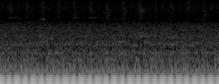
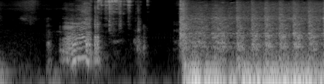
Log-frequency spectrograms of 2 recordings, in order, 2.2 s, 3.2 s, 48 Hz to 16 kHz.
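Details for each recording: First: 2000 GMC 1500 parked 4 years with rodent-chewed wiring, fuel injection cleaner added: low, uneven idle with steady stumble, one cylinder missing, 40 psi oil pressure and charging; traced to a loose spark plug wire. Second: 2000 GMC 1500 parked 4 years, after repairing rodent-chewed wires (yellow and purple extended/repaired): quiet, then starter catches and engine fires straight into a steady, even idle; cranking and starting normally.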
